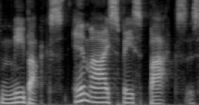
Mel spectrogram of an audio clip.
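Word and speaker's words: Mi Box: and said in China Mi said me like with an e on it so um I am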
